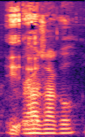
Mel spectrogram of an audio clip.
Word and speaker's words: Ra's al Ghul: he goes and fights Ra's al Ghul, right? Or I think I'm saying that wrong. – Yeah, Ra's al Ghul.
